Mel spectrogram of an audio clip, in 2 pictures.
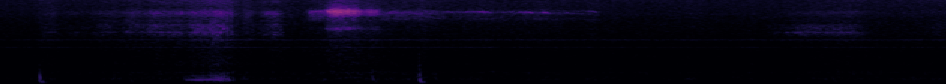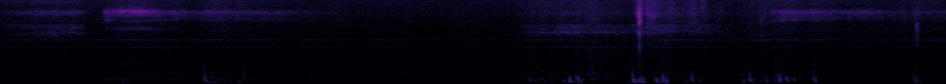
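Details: Sleeping boxer dog snoring while dreaming, with soft, rough breathing and a few louder snorting bursts near the start and again toward the end, over a faint steady hum.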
